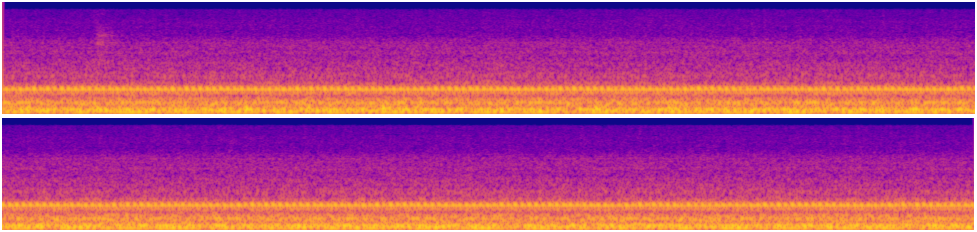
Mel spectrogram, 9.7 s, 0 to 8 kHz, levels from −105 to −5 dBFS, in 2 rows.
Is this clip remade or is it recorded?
recorded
